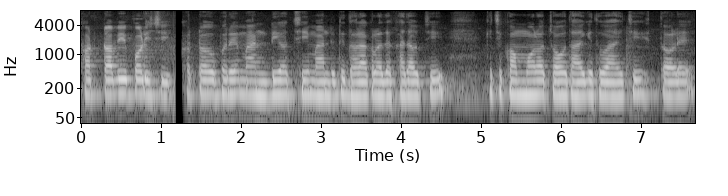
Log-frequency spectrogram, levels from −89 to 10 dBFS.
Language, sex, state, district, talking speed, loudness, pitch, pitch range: Odia, male, Odisha, Nuapada, 115 wpm, -14 LUFS, 145 Hz, 135-150 Hz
